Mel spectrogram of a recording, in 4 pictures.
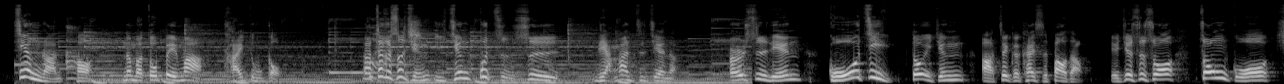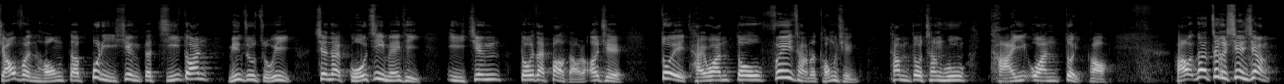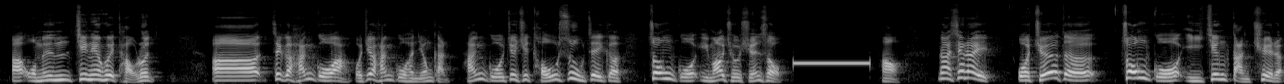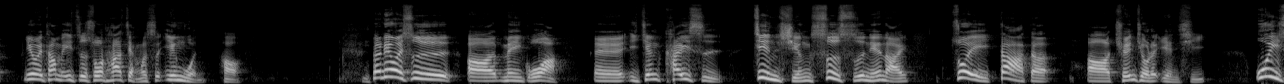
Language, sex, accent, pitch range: Chinese, male, native, 170-235 Hz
